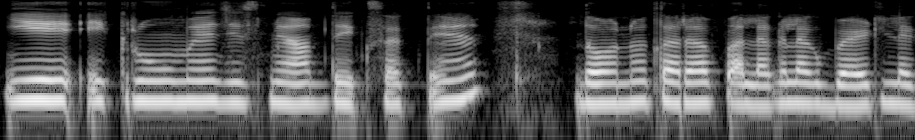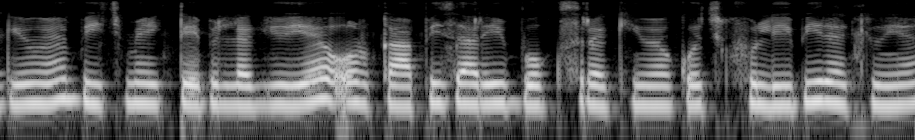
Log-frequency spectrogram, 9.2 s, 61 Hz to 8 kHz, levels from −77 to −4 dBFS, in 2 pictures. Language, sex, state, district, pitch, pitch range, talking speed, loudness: Hindi, female, Himachal Pradesh, Shimla, 215 Hz, 205-230 Hz, 235 wpm, -18 LUFS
